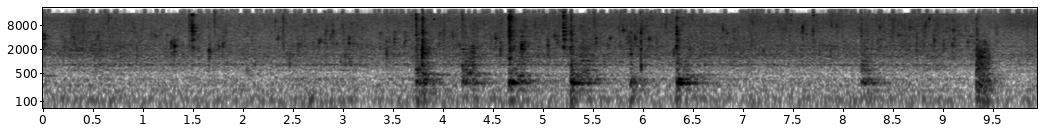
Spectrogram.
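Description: Garlic and red onion fry in a pan for an Ethiopian fosoliya and carrot tibs dish: a steady, fairly quiet sizzle with scattered crackles and a few sharper stirring clicks and pops, no talking.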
